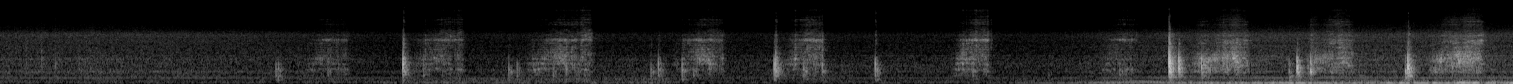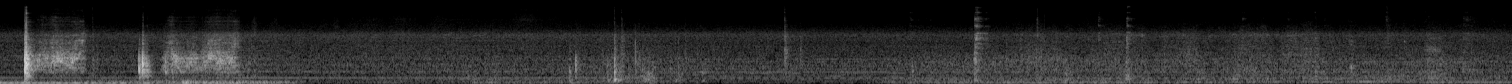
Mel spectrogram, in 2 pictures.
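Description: Oak being shaved by hand with an edge tool. There are short strokes about once a second, then a louder, quicker run of strokes about halfway through, and only faint scraping after that.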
